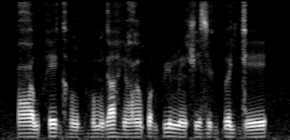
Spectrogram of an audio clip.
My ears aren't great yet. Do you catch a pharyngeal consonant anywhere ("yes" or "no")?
yes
